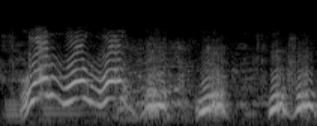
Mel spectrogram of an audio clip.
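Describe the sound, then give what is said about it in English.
Loud barking from a big dog: three or four drawn-out, wavering yelps in quick succession, with no one talking. “A big dog, yeah.”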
